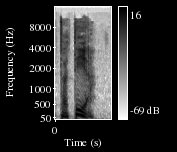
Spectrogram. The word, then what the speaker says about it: tortilla: It's a tortilla. – Tortilla. – Because the double L becomes a Y.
